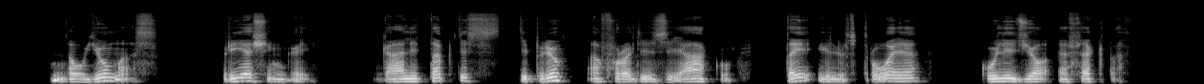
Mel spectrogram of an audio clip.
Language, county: Lithuanian, Panevėžys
